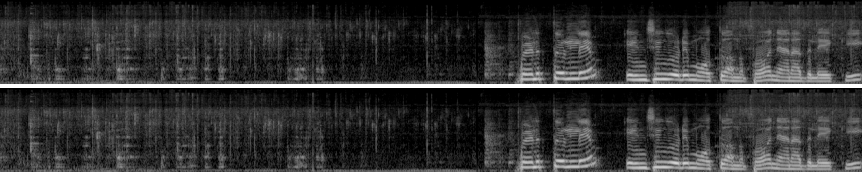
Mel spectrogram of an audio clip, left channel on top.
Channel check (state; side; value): identical; both; correlation 1.00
